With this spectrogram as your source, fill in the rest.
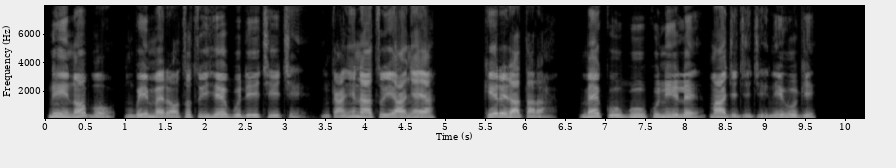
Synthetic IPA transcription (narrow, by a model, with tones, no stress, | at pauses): ni˦ɦi˨nɔ˦bʊ̰˨ŋ͡m̩˨ɡ͡bɪ˦me˨ɾe˨ɔ˨tʊ˦tʊ˦i˦ɦe˦e˦ɡʷu˦dɪ˦t͡ʃi˨i˦t͡ʃḛ˨ | ŋ̩˨ka˨ɲɪ˦na˨a˦˨tʊ˦ja˦ɲa˦ja˦ | kɪ˦ɾɪ˦ɾa˨ta˨ɾa̰˨ | me˦ku˨u˦ɡʷu˦u˦kʷu˦niː˦le˦ma˦d͡ʒi˨d͡ʒi˨d͡ʒḭ˨ni˦ɦu˦ɡɪ˦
